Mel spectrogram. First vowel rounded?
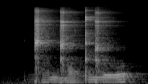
no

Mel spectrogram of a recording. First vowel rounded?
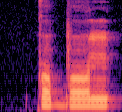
yes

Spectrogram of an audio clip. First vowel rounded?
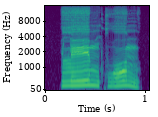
no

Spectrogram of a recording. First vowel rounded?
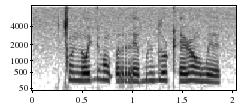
yes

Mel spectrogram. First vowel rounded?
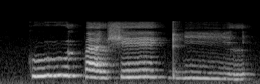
yes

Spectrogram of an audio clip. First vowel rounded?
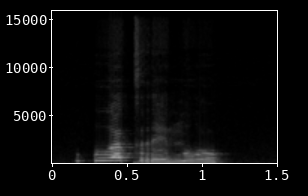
yes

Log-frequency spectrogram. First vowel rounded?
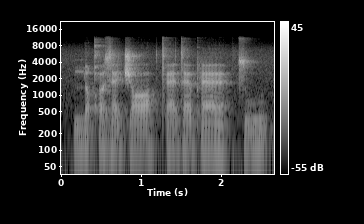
yes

